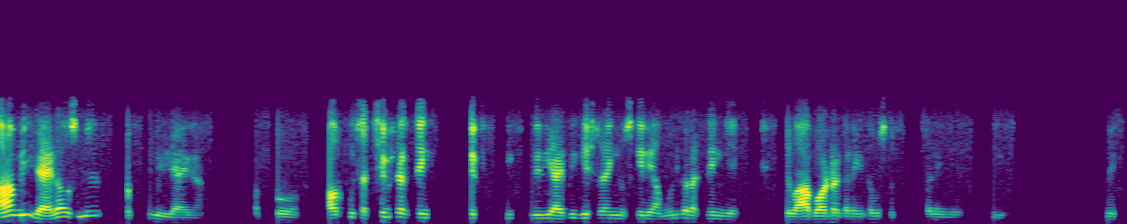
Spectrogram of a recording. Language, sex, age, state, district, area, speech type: Urdu, male, 30-45, Uttar Pradesh, Ghaziabad, urban, conversation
